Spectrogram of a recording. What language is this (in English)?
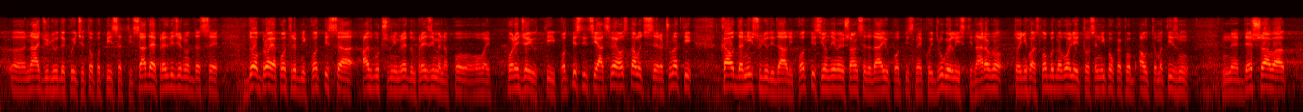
Serbian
